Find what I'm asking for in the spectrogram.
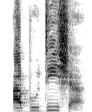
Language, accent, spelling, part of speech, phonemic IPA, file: Swahili, Kenya, abudisha, verb, /ɑ.ɓuˈɗi.ʃɑ/, Sw-ke-abudisha.flac
- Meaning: Causative form of -abudu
